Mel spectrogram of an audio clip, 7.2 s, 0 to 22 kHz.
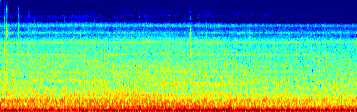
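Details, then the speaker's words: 1995 Ford F-350 XL cab and chassis, 7.5L gas V8, warmed up: deep, steady idle with an even beat, no misses or knocks. The motor sounds nice and even, a healthy idle. "Chassis looks nice and straight. Motor sounds nice and even. This is a workhorse of a truck."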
